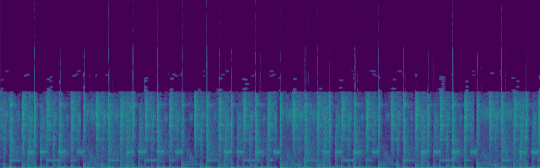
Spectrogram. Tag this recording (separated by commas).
Soundtrack music, Music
